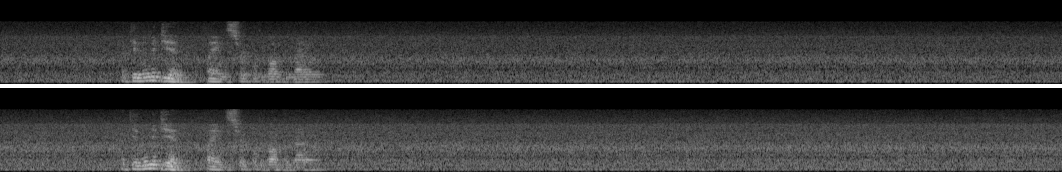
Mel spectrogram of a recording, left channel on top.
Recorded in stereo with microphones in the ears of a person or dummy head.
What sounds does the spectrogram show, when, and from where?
1.2 s a man speaking: 40° right (ahead or behind), 3 m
